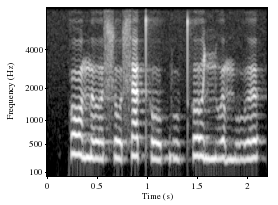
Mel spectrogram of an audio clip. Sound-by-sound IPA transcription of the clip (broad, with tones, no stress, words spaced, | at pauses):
kɔː˥˨nɤː˩so˧˩ sa˥˨t̪ʰoː˩˧buː˩t̪ʰɤː˥˨ ɲu˥˨ə̯mu˧˥ə̯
